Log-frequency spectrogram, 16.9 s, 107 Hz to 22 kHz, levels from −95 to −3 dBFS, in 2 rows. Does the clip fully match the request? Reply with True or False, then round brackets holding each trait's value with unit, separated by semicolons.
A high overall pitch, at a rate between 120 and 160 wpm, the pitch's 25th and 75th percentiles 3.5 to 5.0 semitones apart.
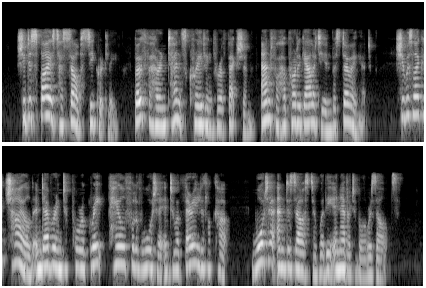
True (210 Hz; 155 wpm; 3.8 semitones)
